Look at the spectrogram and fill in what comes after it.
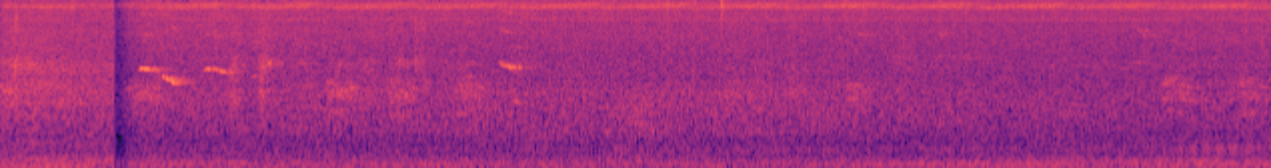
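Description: Outdoor field ambience: a steady low rumble and hiss with a few short bird calls, most of them in the first few seconds. The sound drops out briefly about a second in.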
